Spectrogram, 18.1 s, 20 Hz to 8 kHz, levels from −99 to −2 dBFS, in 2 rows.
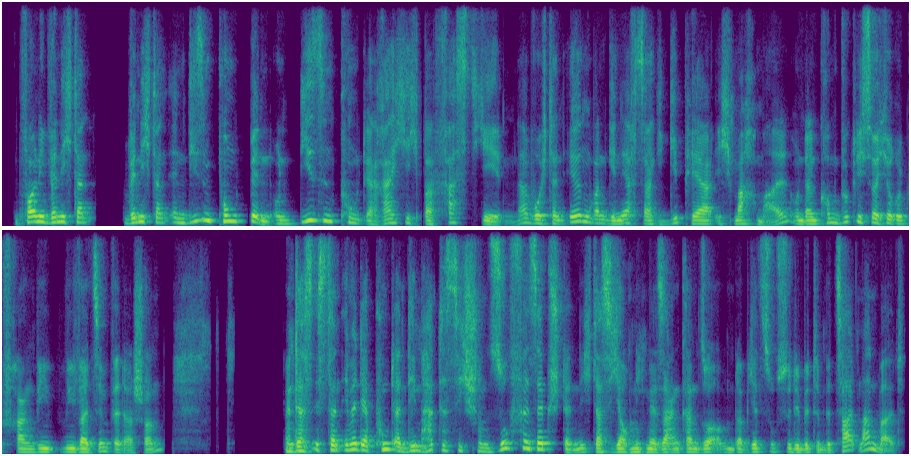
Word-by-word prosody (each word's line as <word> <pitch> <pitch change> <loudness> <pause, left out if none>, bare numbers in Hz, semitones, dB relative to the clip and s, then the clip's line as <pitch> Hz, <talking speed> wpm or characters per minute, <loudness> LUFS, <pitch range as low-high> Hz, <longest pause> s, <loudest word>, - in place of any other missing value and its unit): vor 180 - +5
allem, 190 -2 +6
wenn 175 +2 +4
ich 190 0 +2
dann 170 -1 -2 0.3
wenn 155 +6 +1
ich 190 0 +1
dann 165 -3 -4
in 155 -3 -4
diesem 230 +4 +2
Punkt 210 -1 +2
bin 200 -1 +4
und 120 -3 -6
diesen 225 -1 +2
Punkt 150 -11 -7
erreiche 140 +8 -4
ich 150 - -9
bei - - -1
fast - - -8
jedem, 75 - -3
ne, 150 0 -6
wo 140 - +4
ich 135 - -4
dann 130 -3 -2
irgendwann 185 -8 +1
genervt 135 +4 -1
sage: 115 -5 -4
„Gib 150 +9 -9
her, 120 -2 +2
ich 115 0 -7
mach 120 0 -2
mal“ - - -6
und 115 -1 -1
dann 120 0 +2
kommen 155 +3 -6
wirklich 185 +1 -2
solche 145 -3 +1
Rückfragen 115 -4 -1
wie: 115 0 +1
„Wie 115 0 0
weit 115 -2 +4
sind 135 0 -3
wir - - 0
da 90 - -5
schon?“ - - -4 1.2
Und 130 +2 +2
das 150 -1 +5
ist 190 0 0
dann 175 -1 +4
immer 190 +3 +5
der 180 -3 +5
Punkt, 205 +5 +2
an 145 -4 +2
dem 160 0 +1
hat 185 0 -4
es 160 -1 -2
sich 155 - -1
schon 130 -4 -2
so 205 - +3
verselbstständigt, 210 - +1
dass 120 - +3
ich 115 - +2
auch 110 -2 +1
nicht 115 0 -1
mehr 110 -2 +4
sagen 110 0 0
kann: 110 -2 -1
„So, 115 +1 +2
und 105 0 -5
ab - - -2
jetzt 120 0 0
suchst 125 0 -4
du 120 - -2
dir 110 -1 +1
bitte - - -3
'nen - - -6
bezahlten - - -1
Anwalt.“ - - -2
145 Hz, 260 wpm, -24 LUFS, 120-185 Hz, 1.2 s, allem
